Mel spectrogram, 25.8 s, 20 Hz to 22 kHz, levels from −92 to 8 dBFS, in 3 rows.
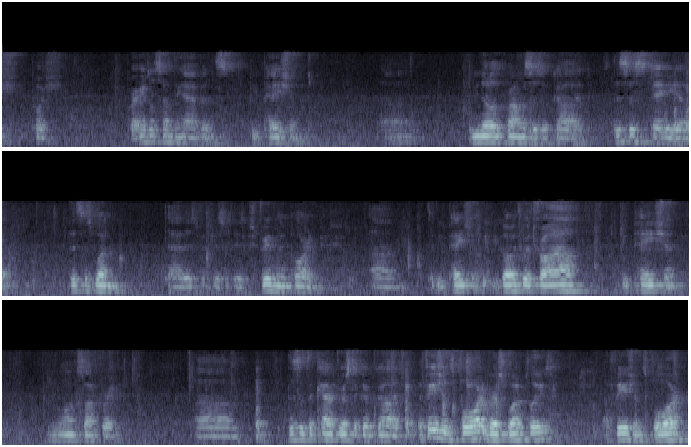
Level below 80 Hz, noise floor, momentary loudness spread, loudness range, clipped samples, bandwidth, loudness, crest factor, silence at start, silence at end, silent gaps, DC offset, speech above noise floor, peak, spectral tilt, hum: -60 dBFS; -54 dBFS; 22 LU; 13 LU; under 0.1%; 6.4 kHz; -30 LUFS; 22 dB; 0 s; 0 s; none; under 0.1%; 25 dB; -10 dBFS; -7 dB/octave; none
